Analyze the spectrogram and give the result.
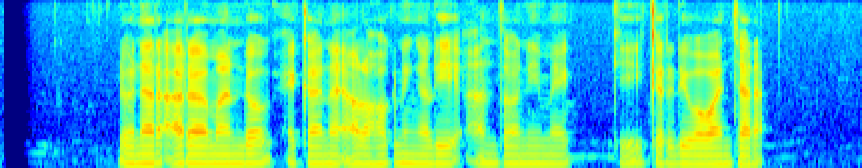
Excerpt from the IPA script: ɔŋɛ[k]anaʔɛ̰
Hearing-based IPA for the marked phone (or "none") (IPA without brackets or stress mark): k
